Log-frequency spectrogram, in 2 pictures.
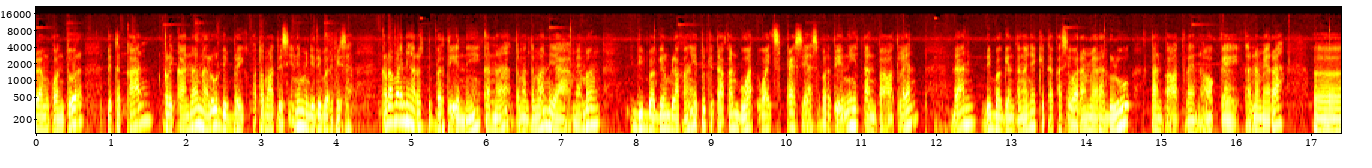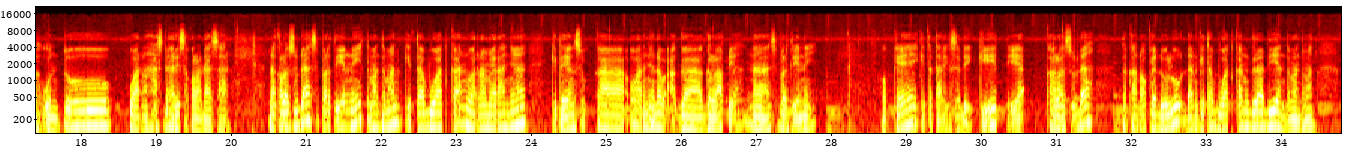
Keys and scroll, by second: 6.5 ctrl+z.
